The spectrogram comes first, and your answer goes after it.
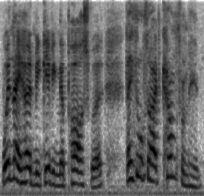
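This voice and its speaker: A woman voicing a plucky schoolboy who reports what happened in a steady, plain, matter-of-fact way in a 1980s children's audio drama. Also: medium pitch, brisk.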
